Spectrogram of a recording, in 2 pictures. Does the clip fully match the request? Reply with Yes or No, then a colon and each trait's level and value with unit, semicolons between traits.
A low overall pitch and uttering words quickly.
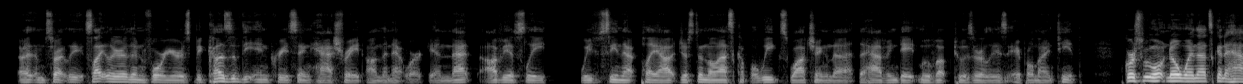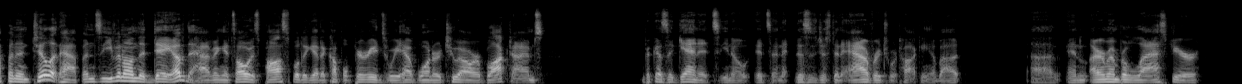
Yes: low, 100 Hz; fast, 250 wpm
